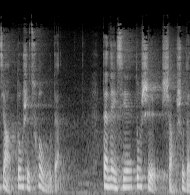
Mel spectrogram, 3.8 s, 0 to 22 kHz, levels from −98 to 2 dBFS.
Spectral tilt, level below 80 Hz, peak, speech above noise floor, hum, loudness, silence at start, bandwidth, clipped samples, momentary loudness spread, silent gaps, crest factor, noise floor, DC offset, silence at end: -5 dB/octave; -46 dBFS; 0 dBFS; 24 dB; none; -19 LUFS; 0 s; 13 kHz; under 0.1%; 10 LU; none; 18 dB; -42 dBFS; under 0.1%; 0 s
